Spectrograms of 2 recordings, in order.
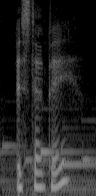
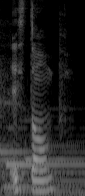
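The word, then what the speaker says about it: Estampes: Okay, how do you say this? Estampé? Estampé? Oh, you're so tired. – A little bit, yeah. Estomp. – Oh, okay. Estomp. Like, estampé. – I was like, yeah, that's completely wrong.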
